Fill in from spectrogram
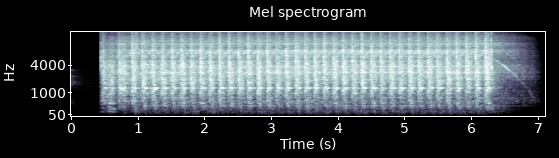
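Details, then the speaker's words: SR engine, first start attempt after rebuild, cranked at 5-10% throttle: about six seconds of even cranking near three and a half pulses a second, no firing; spark and fuel present but ID1000 injectors not firing, to be serviced or replaced. "Nothing. Well, day 2. Still in day 2. Spark is good. We're getting gas to the injectors, but the injectors just don't want to splooge."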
